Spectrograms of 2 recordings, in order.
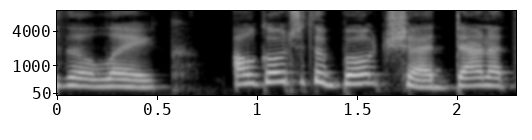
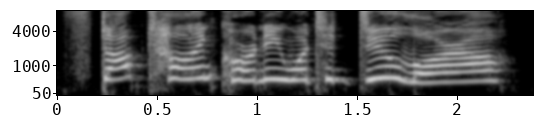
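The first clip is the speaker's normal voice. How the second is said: shouted. Acted. Kat shouting at Laura for bossing Courtney, much higher angry shout. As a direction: yell at her to back off. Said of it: "she shouted".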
